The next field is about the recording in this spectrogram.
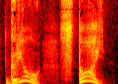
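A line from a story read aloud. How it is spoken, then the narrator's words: Stranger woman exclaims. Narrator (Russian): воскликнула незнакомка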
